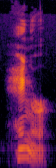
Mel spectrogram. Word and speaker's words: hanger: change sing to singer when I change these words with e i don't pronounce the G sound it's just the nasal M linked together with the r together hang hanger there's no G sound I cannot say hanger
